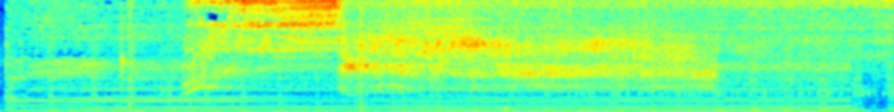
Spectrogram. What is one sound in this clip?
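A coffee machine steams milk with a loud hiss.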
